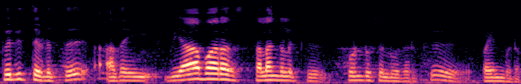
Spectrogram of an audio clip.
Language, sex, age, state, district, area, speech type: Tamil, male, 45-60, Tamil Nadu, Perambalur, urban, spontaneous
